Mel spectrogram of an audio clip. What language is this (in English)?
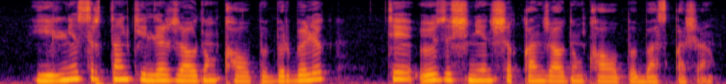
Kazakh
